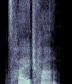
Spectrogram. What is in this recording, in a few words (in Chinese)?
"财产", Chinese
